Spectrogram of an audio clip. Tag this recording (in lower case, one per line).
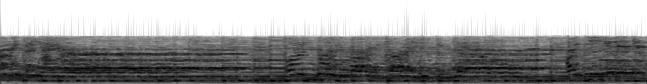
music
